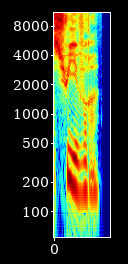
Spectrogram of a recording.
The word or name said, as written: suivre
